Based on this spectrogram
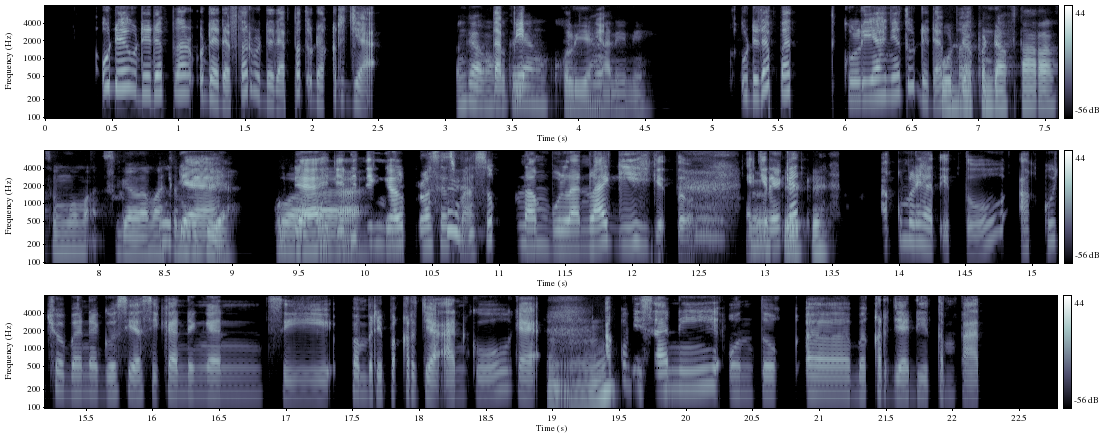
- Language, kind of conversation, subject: Indonesian, podcast, Bagaimana kamu memutuskan untuk melanjutkan sekolah atau langsung bekerja?
- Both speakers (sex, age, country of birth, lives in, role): female, 30-34, Indonesia, Indonesia, guest; male, 25-29, Indonesia, Indonesia, host
- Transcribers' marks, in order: unintelligible speech; chuckle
